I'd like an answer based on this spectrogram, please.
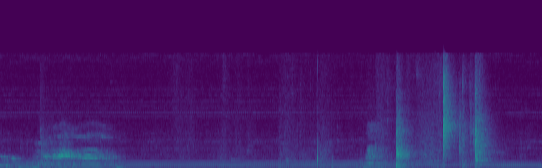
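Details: Domestic cat 'talking': a single wavering meow lasting about a second, then a short quieter call and several sharp knocking clicks near the end.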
